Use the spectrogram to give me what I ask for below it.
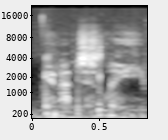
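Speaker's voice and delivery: breathy whisper, no voice. Retold or imitated. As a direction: whisper it like you want to escape. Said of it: "And I'm like".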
